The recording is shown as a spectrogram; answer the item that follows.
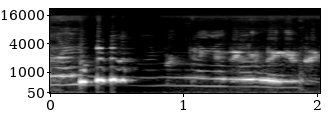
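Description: A baby babbling into a phone: a few short syllables, then one long drawn-out sound that slowly falls in pitch.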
